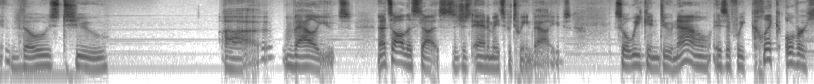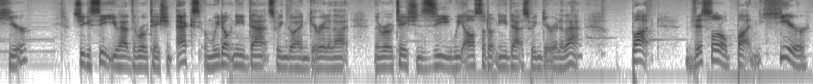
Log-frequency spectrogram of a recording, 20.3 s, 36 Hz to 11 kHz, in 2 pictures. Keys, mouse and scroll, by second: 5.7 click, 6.5 click, 12.2 click, 13.8 click, 16.6 click.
